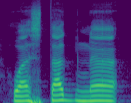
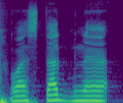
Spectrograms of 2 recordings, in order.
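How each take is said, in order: No difference in how they are said.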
